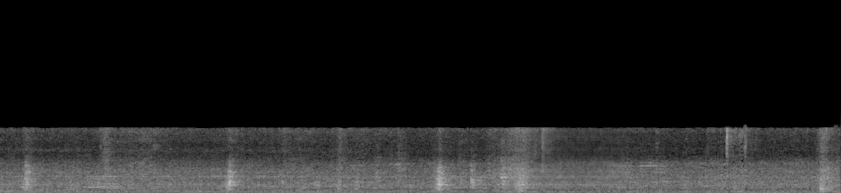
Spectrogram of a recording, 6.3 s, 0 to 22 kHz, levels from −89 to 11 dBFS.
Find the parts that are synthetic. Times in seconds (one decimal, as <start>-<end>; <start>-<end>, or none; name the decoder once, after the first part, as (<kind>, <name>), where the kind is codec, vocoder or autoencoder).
4.0-4.7 (vocoder, Vocos)

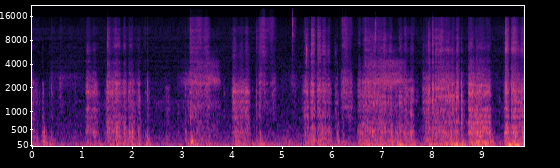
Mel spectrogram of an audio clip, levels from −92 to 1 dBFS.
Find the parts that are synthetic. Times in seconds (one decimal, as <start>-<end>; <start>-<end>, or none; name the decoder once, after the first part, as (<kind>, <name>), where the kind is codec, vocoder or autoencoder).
0.0-4.9 (autoencoder, DAC-VAE); 6.6-9.8

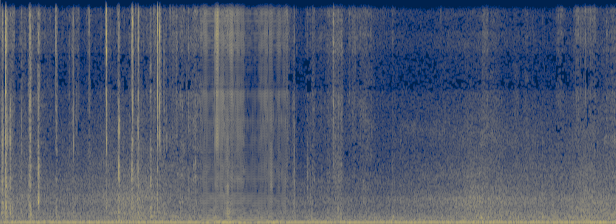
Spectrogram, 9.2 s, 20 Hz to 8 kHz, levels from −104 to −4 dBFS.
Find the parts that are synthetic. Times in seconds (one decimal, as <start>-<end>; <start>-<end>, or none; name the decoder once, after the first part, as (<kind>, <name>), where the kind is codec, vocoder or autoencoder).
3.0-4.3 (vocoder, BigVGAN v2)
